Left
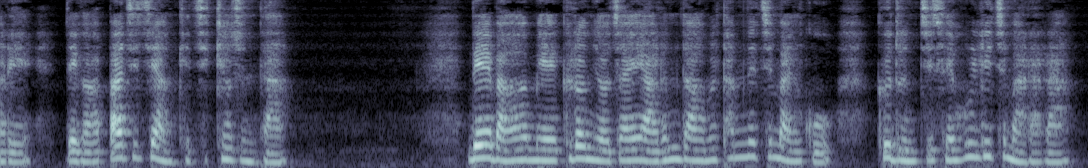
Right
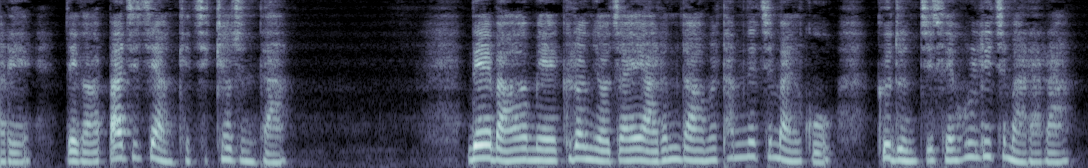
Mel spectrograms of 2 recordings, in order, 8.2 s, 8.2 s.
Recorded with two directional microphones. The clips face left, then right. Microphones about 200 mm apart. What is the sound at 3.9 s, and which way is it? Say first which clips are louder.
A woman's voice: right 3 dB; 35° right (ahead or behind).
